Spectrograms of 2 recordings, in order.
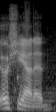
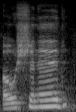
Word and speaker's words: Oceanid: right or we could do Oceanic let's do Oceanic no I know is that one actually it's pronounced oceanid okay well we're doing the electro hypostasis then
